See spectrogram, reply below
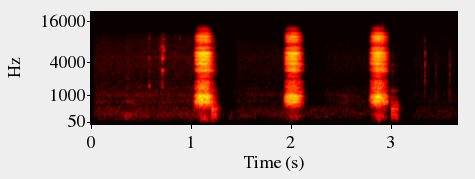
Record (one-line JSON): {"exhalation_length": "3.7 s", "exhalation_amplitude": 19691, "exhalation_signal_mean_std_ratio": 0.29, "survey_phase": "beta (2021-08-13 to 2022-03-07)", "age": "18-44", "gender": "Female", "wearing_mask": "No", "symptom_runny_or_blocked_nose": true, "symptom_sore_throat": true, "symptom_diarrhoea": true, "symptom_headache": true, "smoker_status": "Ex-smoker", "respiratory_condition_asthma": false, "respiratory_condition_other": false, "recruitment_source": "REACT", "submission_delay": "1 day", "covid_test_result": "Negative", "covid_test_method": "RT-qPCR", "influenza_a_test_result": "Unknown/Void", "influenza_b_test_result": "Unknown/Void"}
